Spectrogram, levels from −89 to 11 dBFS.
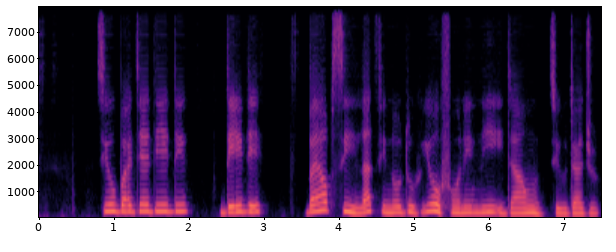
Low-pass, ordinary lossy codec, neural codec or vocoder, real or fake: none; none; codec, 16 kHz, 0.3 kbps, FocalCodec; fake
